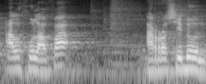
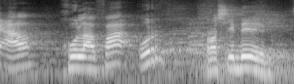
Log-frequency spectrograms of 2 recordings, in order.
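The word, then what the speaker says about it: Khulafaur Rasyidin: masa full al-khulafa' ar-rasyidun ini tergantung kita bacanya Ya kalau al-khulafa nya pakai Al berarti al-khulafa' ar-rasyidun tapi kalau enggak pakai al-khulafaur-rasyidin Jangan sampai salah masa lalu kelapa rosidon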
